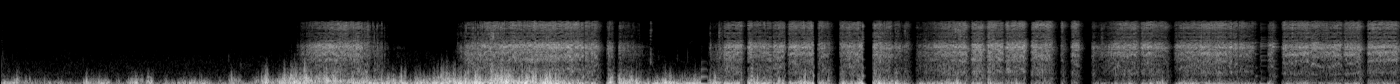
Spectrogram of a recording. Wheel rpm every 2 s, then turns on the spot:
0, 20, 90, 60, 90, 100, 110.
none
